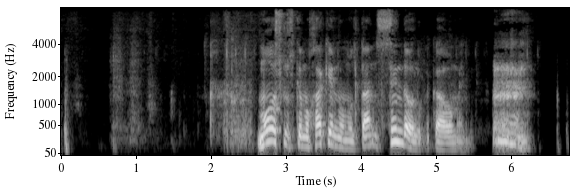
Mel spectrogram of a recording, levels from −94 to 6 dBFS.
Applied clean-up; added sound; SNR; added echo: none; none; none; none.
